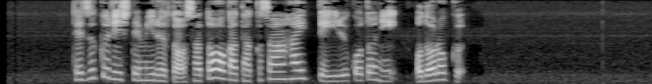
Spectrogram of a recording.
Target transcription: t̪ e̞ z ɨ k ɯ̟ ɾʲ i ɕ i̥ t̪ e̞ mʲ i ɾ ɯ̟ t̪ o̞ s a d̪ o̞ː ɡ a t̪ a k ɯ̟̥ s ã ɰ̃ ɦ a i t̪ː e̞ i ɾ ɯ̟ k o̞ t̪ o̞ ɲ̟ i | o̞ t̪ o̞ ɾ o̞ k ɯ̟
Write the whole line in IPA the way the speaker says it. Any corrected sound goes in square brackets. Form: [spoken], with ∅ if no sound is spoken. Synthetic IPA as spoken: t̪ e̞ z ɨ k ɯ̟ ɾʲ i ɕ i̥ t̪ e̞ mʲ i ɾ ɯ̟ t̪ o̞ s a [t̪] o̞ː ɡ a t̪ a k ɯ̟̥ s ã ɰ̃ ɦ a i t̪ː e̞ i ɾ ɯ̟ k o̞ t̪ o̞ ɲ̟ i | o̞ [d̪] o̞ ɾ o̞ k ɯ̟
